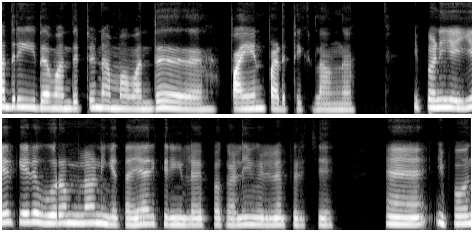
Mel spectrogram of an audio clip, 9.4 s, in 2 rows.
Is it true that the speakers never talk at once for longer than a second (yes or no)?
yes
